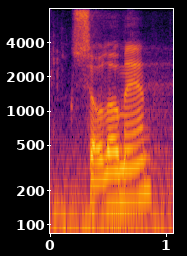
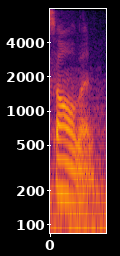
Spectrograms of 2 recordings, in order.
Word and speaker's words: Solomon: lack the wisdom of Soloman yeah and it's pronounced Solomon she's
